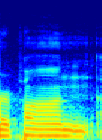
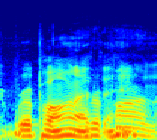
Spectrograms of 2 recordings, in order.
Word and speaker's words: Rippon: How do you say his name? – Rippon. – I always say that wrong. I always feel like we have him on the line. Adam. – Adam. it's Rippon.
